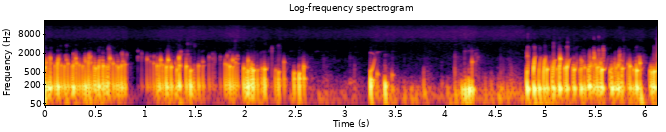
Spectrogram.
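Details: Bubbly, gurgling hungry tummy noises in quick bursts with brief pauses; ordinary hunger rumbling, bowel sounds (borborygmi).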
